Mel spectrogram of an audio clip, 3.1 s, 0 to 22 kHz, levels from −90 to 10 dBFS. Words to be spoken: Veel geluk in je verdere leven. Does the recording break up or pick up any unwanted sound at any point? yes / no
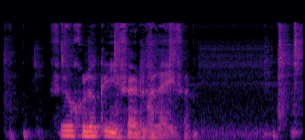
no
